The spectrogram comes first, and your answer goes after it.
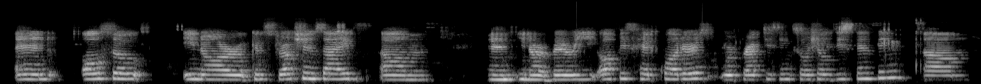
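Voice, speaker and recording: A woman speaks with a Spanish accent at a high pitch. Her pace is fairly slow and her intonation monotone and flat. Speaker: interpreter. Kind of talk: interpreting. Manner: halting, many fillers.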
